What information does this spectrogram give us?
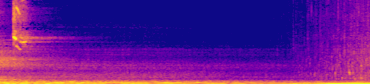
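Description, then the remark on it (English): River water trickles and babbles steadily beneath a low, droning hum, a continuous wash of sound that swells a little louder toward the end, with no voices. “The rivers of the underworld are not silent. They babble, they trickle.”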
